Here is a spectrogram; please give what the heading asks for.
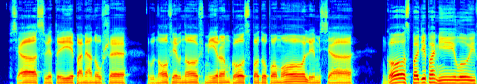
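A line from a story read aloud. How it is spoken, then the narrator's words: Deacon's booming bass. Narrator (Russian): Здоровый диакон в широкой хламиде забасил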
